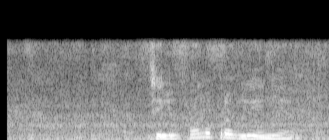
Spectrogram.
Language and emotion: Russian, neutral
